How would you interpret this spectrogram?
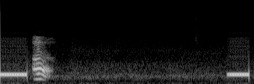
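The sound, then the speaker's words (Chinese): Two short electronic telephone keypad tones, one at the start and one near the end, separated by a quiet gap, with a brief voice-like burst just after the first tone; a phone call being dialed that reaches a busy line. “糟了，他应该知道是我要打给他，他会用回拨的。”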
